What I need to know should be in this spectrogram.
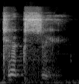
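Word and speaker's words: Tiksi: well pull this up this is ticks ticks key or ticks see is how they pronounce it here's Alaska here's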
